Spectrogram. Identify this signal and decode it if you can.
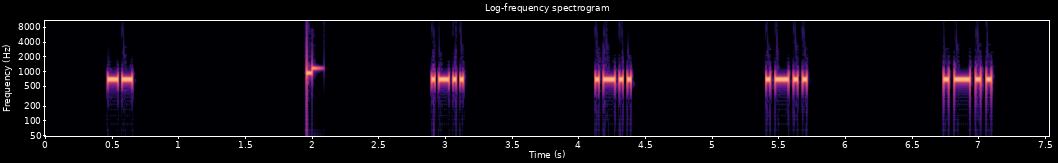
Morse code, heard as a keyed tone, about 40 wpm, spaced as for 8 wpm, 700 Hz. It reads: M LLLL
